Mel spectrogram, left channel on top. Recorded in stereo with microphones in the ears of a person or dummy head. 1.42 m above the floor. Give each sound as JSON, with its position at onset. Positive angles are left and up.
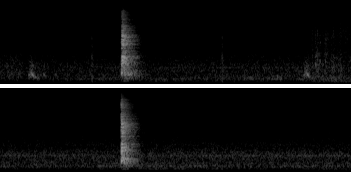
{"t": 1.2, "sound": "a clap", "side_deg": -70, "distance_m": 1.0}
